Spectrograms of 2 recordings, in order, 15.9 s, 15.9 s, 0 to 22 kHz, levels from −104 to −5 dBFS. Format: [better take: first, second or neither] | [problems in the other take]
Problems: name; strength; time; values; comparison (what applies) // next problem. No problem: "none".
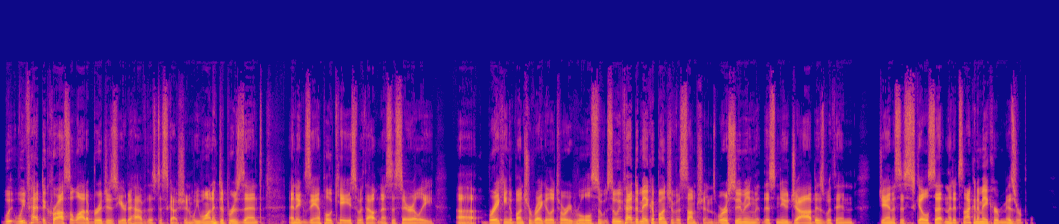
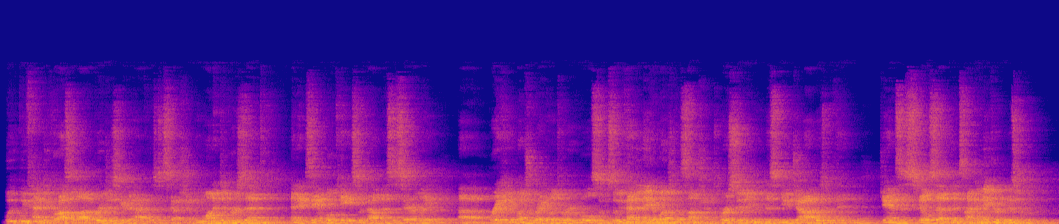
first | off-mic speech; far // room echo; strong; dies away in 2 s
